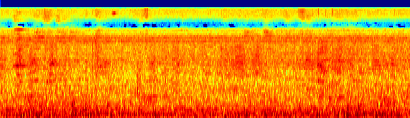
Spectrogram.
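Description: Steady running rumble of a Vande Bharat Express train at speed, heard from inside the coach, with a low steady hum beneath the wheel-and-track noise.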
